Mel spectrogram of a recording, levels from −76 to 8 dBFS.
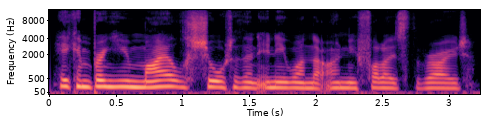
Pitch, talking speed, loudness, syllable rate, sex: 190 Hz, 260 wpm, -15 LUFS, 6.4 syllables/s, female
